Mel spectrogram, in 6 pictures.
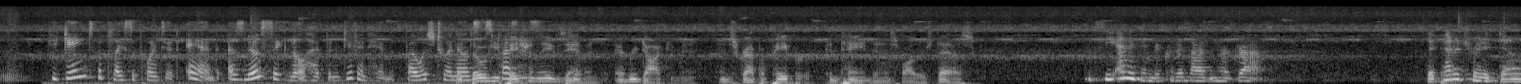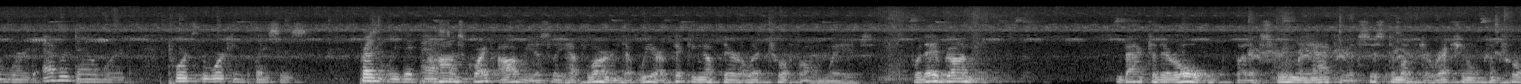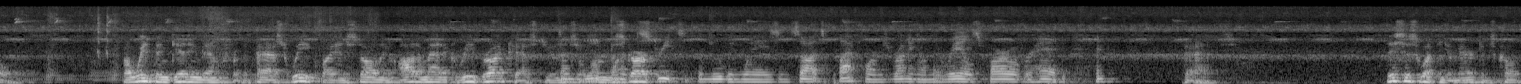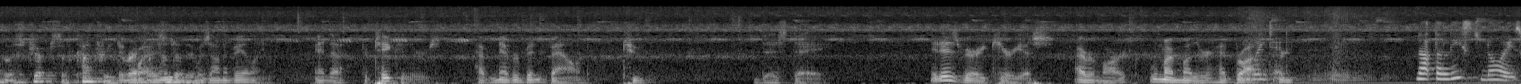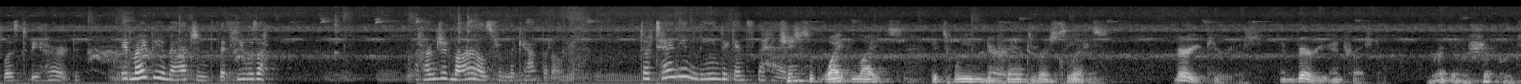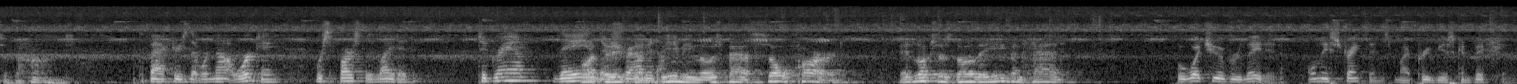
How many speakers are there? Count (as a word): five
